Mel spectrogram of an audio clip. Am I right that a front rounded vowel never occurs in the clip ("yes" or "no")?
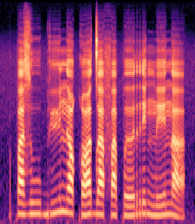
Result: no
